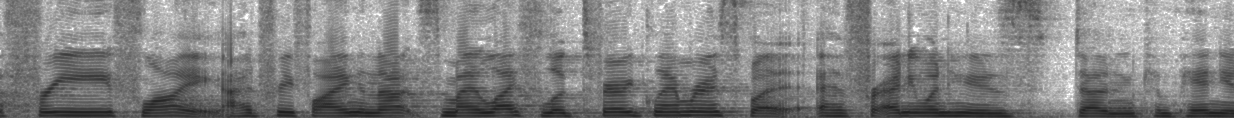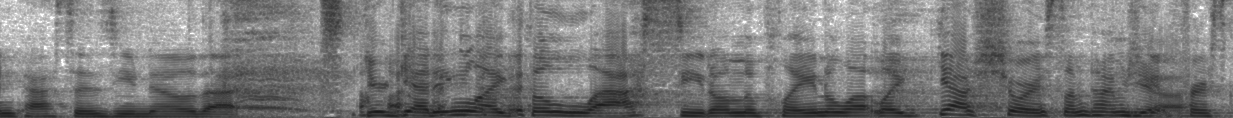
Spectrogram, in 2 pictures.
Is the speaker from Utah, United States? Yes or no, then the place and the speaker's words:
no; Pleasant Hill, Oregon, United States; moved away as an adult; also born or lived in Boulder, Colorado; I'm from Pleasant Hill, Oregon, which is way out in the country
